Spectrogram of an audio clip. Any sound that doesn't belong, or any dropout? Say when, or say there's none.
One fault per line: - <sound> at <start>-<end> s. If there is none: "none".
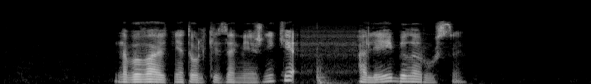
- thud at 3.2-3.5 s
